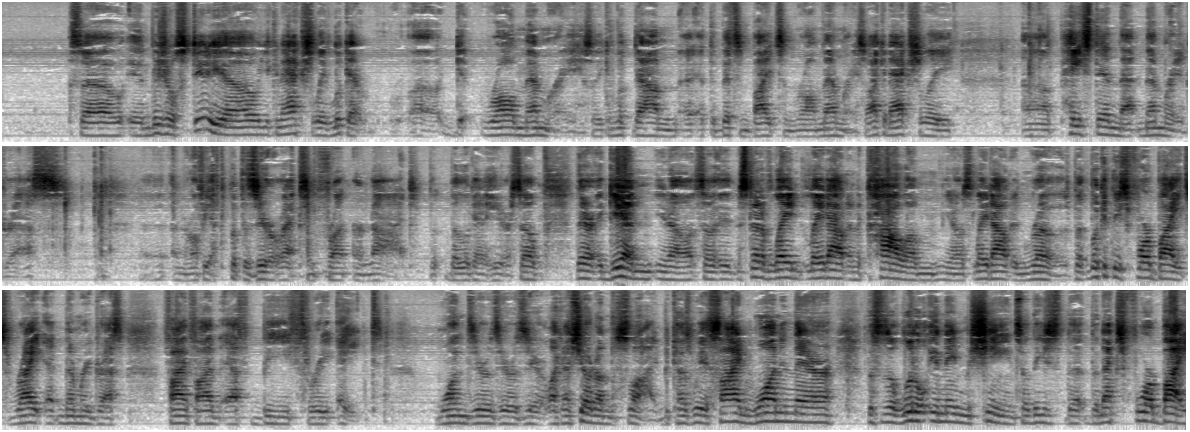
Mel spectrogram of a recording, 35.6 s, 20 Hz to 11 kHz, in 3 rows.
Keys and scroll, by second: 10.4 ctrl+v, 12.8-13.5 typing, 15.0 Return.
